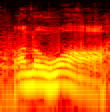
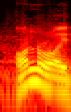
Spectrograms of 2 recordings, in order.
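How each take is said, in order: First: The name ends with a 'wa' sound. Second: The name ends with a 'royd' sound. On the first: The speaker calls it right. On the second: The speaker calls it wrong. "How could I not know that Honoroyd was supposed to be pronounced Honowa?"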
